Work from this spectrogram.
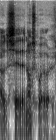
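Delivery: soft, hushed, conspiratorial whisper.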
